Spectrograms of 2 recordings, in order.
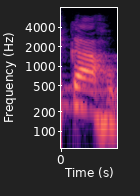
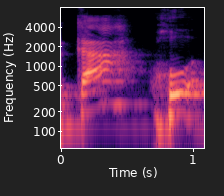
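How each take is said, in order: First: Said in the usual way. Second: "Carro" split as car, ro with a gap; separado em sílabas. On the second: Shown as a demonstration. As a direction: break "Carro" into two separate syllables, car and ro. ("Carro" pausado: car, ro) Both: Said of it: "separa as sílabas de carro".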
